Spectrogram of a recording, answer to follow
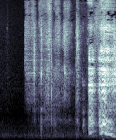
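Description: A man clearing his throat near the end, after about a second of soft rustling noise.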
